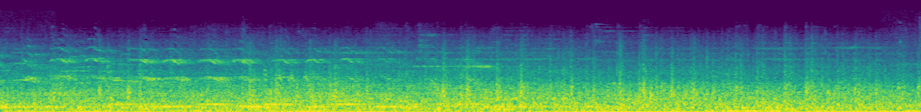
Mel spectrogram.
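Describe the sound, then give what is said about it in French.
Heavy rail traffic rumbles loudly and continuously, with wagons clattering and deep engine drone filling a busy industrial soundscape as trucks and trains arrive and leave at a port entrance, carrying grain, citrus fruit and timber. No one speaks. “À l'entrée du port arrivent et partent des camions et des trains, céréales, agrumes, bois.”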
